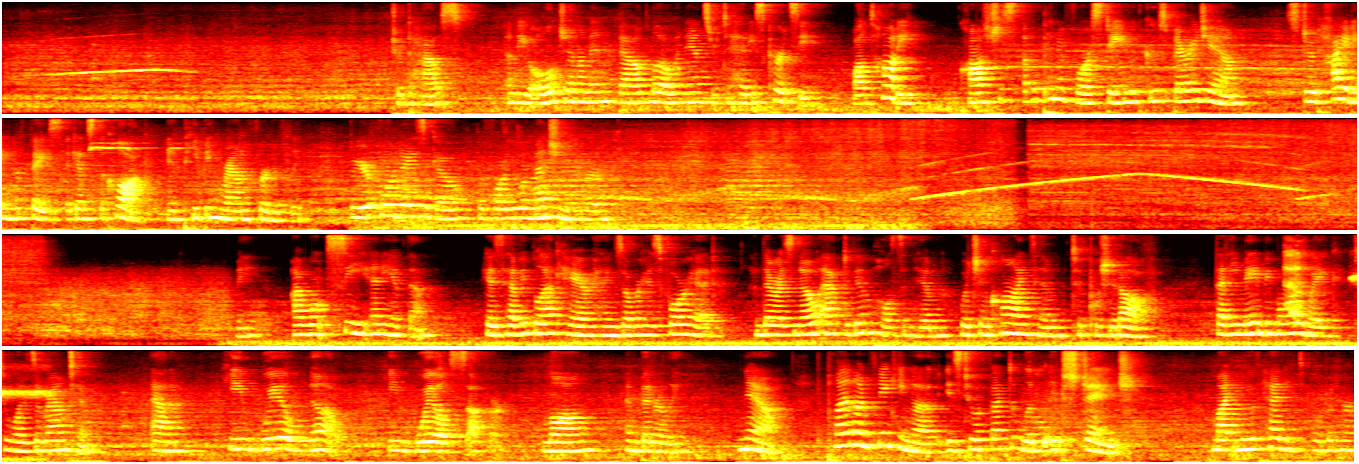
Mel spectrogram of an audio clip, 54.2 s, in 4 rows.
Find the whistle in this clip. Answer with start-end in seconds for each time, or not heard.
14.4-15.2, 39.9-41.1.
